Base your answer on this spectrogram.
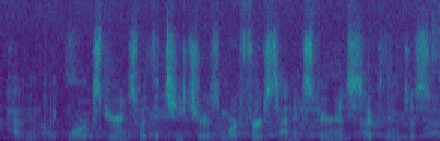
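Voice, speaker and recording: A hesitant young man stumbles and repeats himself, in a fairly low and flat voice. He is picked up from a distance, with a loud crowd behind him. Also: brisk. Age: young adult. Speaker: prospective student.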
